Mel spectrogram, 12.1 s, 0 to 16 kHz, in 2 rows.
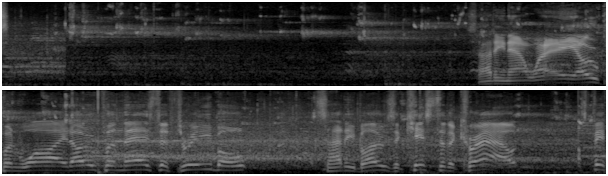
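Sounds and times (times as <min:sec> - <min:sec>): faint high shoe squeaks: 0:00.6 - 0:04.9.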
